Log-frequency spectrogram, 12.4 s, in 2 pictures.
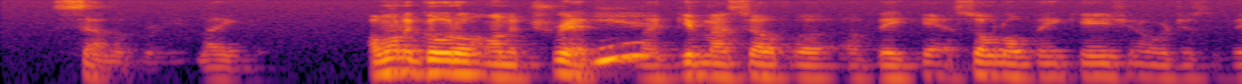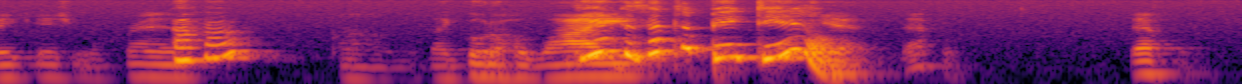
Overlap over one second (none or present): none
